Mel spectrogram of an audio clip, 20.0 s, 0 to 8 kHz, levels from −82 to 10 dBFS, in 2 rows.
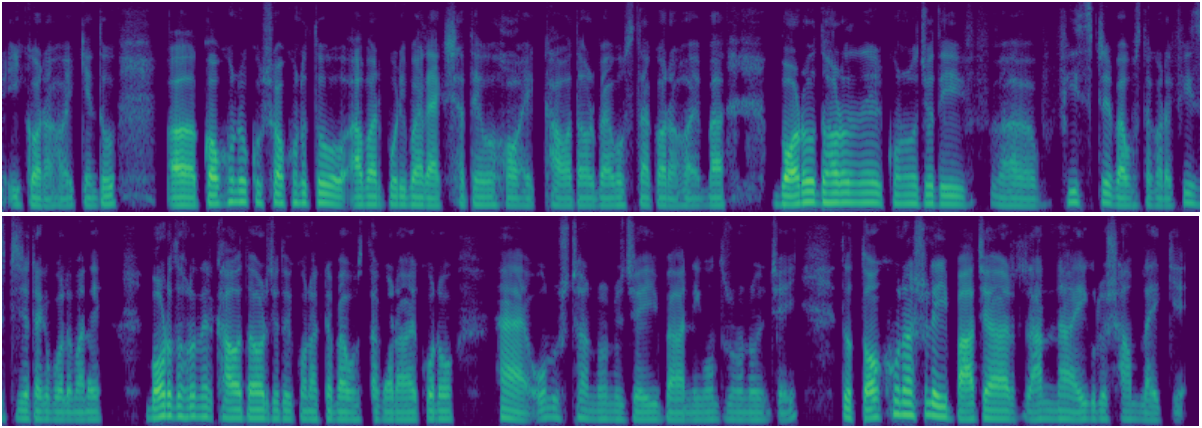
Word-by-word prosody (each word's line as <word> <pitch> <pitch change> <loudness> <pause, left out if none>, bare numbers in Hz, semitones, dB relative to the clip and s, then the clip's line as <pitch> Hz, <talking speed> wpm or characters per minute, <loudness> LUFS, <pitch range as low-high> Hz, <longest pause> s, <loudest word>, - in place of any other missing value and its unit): ই - - -6
করা 100 -3 +1
হয়। 105 - -5
কিন্তু 105 +3 -3 0.6
আ - - +10 0.3
কখনো 150 +5 +5
কো 140 - -1
সখনো 140 +1 +2
তো 140 - +5 0.3
আবার 115 0 +3
পরিবার 115 -1 +1
একসাথেও 110 +2 -5 0.2
হয়, 100 -1 -2
খাওয়া 100 -2 -1
দাওয়ার 105 0 -2
ব্যবস্থা 105 +2 -3
করা 105 -3 -1
হয় 100 -2 -4
বা 105 - +2 0.6
বড় 120 +4 +10 0.2
ধরনের 140 0 +4
কোন 125 -1 -2 0.2
যদি 120 -3 0 0.3
আ - - -4 0.4
ফিস্টের 145 -1 -3
ব্যবস্থা 100 +1 -1
করা 100 -1 -5
হয়, 95 - -10
ফিস্ট 125 -4 -6
যেটাকে 110 -1 -1
বলে 100 0 -1
মানে 105 +1 -2 0.5
বড় 150 +4 +8
ধরনের 140 -1 0
খাওয়াদাওয়ার 120 -1 +4
যদি 115 -1 -3
কোনো 110 -1 -3
একটা 110 - -4
ব্যবস্থা 100 +1 -2
করা 105 0 -2
হয়, 105 -1 -2
কোন 110 0 0 0.5
হ্যাঁ, - - +3 0.2
অনুষ্ঠান 125 -1 -7
অনুযায়ী 105 -1 -5
বা 100 - 0
নিমন্ত্রণ 105 +1 -8 0.2
অনুযায়ী। 100 0 -9 0.4
তো - - +4
তখন 130 +8 +4
আসলে 160 +1 +2
এই 140 - +1
বাজার, 115 +1 +4 0.2
রান্না 110 +1 -2
এগুলো 110 0 -5
সামলায় 105 -3 -6
কে? - - -12
110 Hz, 170 wpm, -23 LUFS, 105-125 Hz, 0.6 s, আ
